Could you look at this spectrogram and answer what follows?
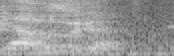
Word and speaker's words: Yahudah: Yahudah is how it's pronounced in Hebrew.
